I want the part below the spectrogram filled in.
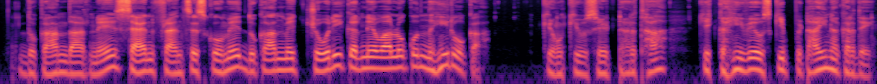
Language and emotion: Hindi, fearful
